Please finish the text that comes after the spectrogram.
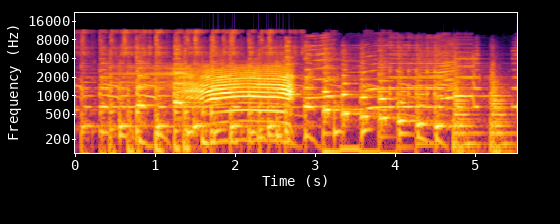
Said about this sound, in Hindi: भैंसों की तरह क्या खर्राटे ले रहे हो?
